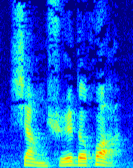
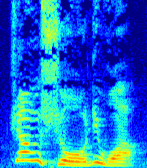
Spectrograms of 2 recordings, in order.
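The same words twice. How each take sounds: First: It is spoken in standard Mandarin. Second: It is spoken with a Sichuan accent. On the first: "首先是国语版。" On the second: "四川口音版："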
